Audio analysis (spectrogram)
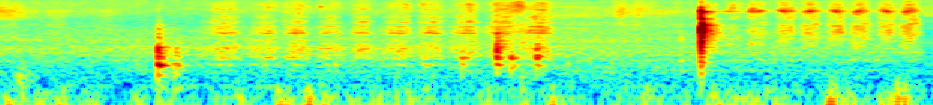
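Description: Tape pressed down onto a Telecaster guitar body, with soft rubbing and scraping strokes and a few sharp clicks, quiet and close.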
